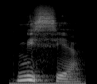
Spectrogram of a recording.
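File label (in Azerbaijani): "missiya", Azerbaijani; Orfoqrafiya Lüğəti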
